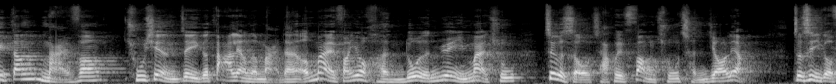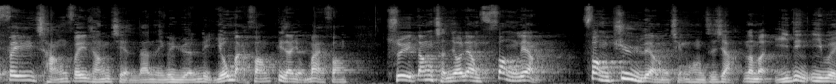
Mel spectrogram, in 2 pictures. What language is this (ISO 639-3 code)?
zho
